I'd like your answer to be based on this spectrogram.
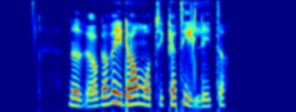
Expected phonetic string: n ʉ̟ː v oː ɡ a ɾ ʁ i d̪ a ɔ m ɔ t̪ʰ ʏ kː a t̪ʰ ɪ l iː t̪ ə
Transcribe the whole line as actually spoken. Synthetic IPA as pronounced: n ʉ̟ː v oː ɡ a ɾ v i d̪ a ɔ m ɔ t̪ʰ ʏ kː a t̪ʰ ɪ lː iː t̪ ə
